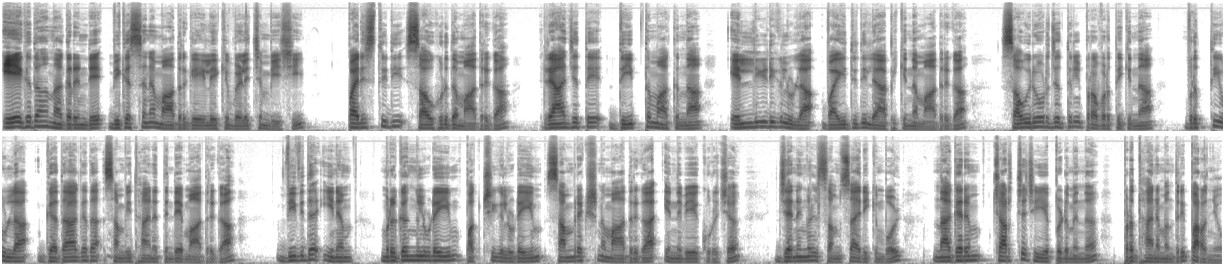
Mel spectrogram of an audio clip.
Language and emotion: Malayalam, neutral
